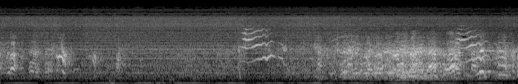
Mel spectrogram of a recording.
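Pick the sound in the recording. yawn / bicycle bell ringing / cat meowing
cat meowing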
